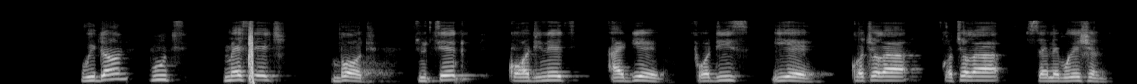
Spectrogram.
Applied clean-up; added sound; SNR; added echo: neural mask model Resemble Enhance denoiser.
